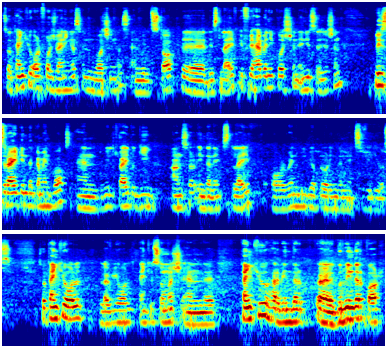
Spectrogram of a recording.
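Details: Adult male speaker; ordinary speech.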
